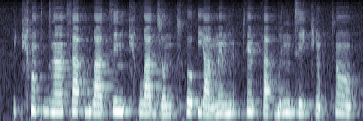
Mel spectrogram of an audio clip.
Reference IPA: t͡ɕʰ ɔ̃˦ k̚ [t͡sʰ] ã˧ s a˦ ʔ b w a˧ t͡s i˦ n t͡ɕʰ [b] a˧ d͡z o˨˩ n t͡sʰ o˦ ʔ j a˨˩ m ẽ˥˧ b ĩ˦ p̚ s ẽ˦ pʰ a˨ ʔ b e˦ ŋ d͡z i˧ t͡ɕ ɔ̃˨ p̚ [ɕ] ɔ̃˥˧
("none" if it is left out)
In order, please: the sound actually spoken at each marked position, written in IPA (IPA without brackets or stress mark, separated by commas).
d͡z, w, t͡s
